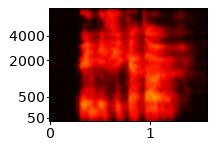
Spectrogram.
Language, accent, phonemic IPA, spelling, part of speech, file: French, Canada, /y.ni.fi.ka.tœʁ/, unificateur, noun / adjective, LL-Q150 (fra)-unificateur.wav
- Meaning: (noun) unifier (person who unifies); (adjective) unifying (causing reunification)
